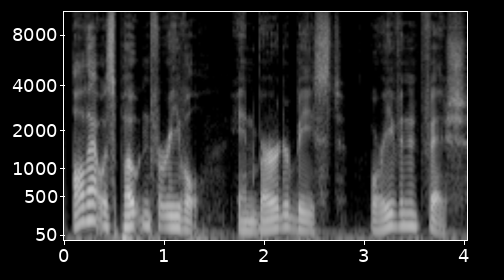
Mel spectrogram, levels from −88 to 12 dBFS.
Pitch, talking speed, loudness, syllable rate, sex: 110 Hz, 210 wpm, -21 LUFS, 5.1 syllables/s, male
